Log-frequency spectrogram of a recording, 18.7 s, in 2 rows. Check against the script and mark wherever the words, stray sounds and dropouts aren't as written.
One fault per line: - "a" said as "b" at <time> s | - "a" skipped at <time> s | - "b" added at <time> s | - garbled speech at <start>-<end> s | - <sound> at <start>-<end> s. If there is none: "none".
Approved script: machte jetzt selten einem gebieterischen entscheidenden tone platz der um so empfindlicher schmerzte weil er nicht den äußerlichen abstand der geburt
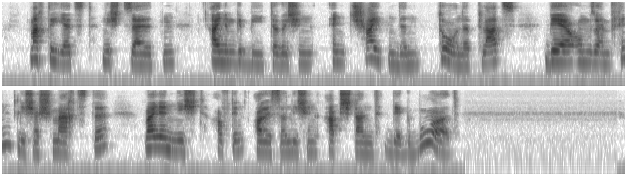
- "nicht" added at 1.5 s
- "auf" added at 12.6 s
